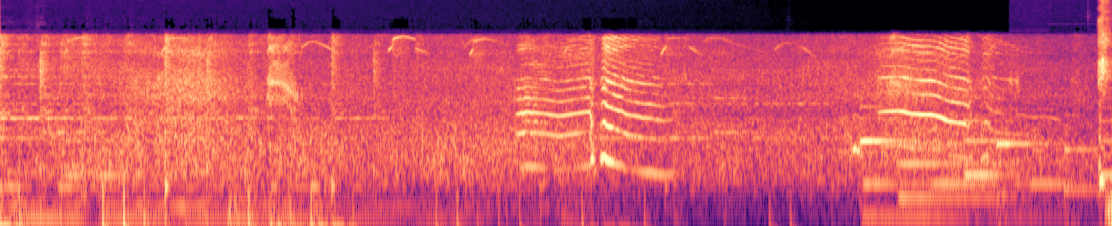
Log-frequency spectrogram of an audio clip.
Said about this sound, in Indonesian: Ada suara. Suara apa ya? Ada yang nangis.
